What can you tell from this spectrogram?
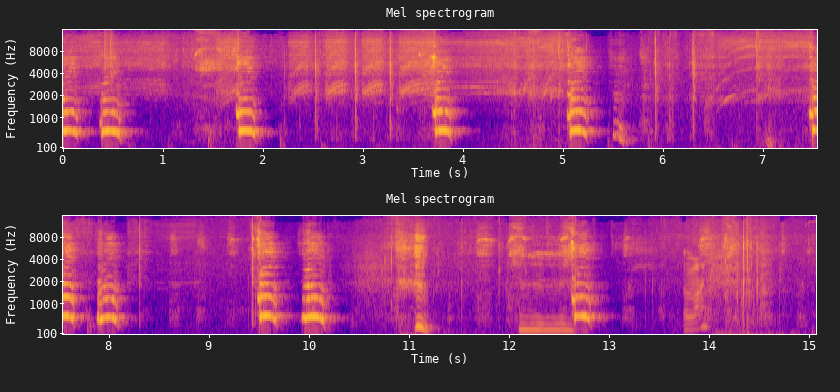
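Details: Dog barking at a helicopter: short, sharp, mid-pitched barks, often in quick pairs, repeated every one to two seconds with brief pauses between bursts; faint human voice heard between barks, no helicopter noise evident.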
